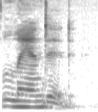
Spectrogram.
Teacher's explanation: the ending is pronounced with the e as in sit vowel and the D sound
